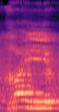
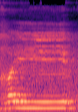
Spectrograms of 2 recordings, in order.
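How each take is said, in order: First: The vowel is held for one count. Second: The vowel is held for two counts. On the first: "Khair itu satu" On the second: "khair berarti dua a alif"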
